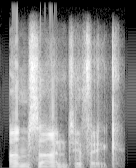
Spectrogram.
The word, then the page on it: unscientific: British English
